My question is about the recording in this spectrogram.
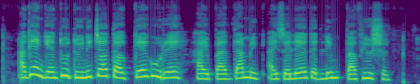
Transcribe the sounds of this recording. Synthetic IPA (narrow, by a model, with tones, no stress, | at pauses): a̰˨ɡe˦˨ŋ̩˦ɡe˨n̩˨tu˦tu˨i˨ni˦t͡ʃɔ˦tɔ˨kːe˦ɡu˦ɾe˦ | ha˨i˨pa˨da˦mi˨ka̰˨i˨so˨le˦te˨dli˦mpa˨fju˦ʃo˨n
